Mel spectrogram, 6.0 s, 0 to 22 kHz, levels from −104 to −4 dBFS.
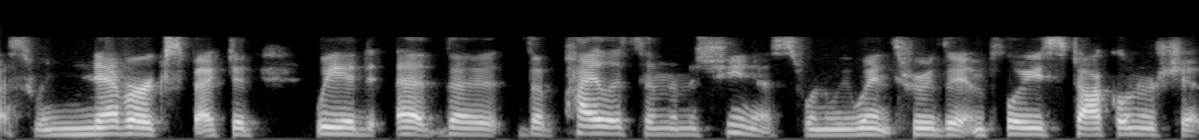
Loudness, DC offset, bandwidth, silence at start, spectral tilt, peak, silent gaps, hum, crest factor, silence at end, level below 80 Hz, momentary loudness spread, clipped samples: -25 LUFS; under 0.1%; 7.6 kHz; 0 s; -4 dB/octave; -8 dBFS; none; none; 16 dB; 0 s; -78 dBFS; 10 LU; under 0.1%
